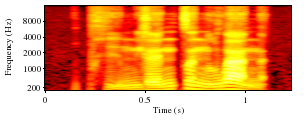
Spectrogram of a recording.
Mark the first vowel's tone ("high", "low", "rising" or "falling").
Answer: low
